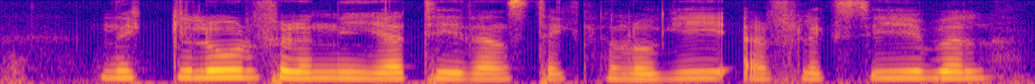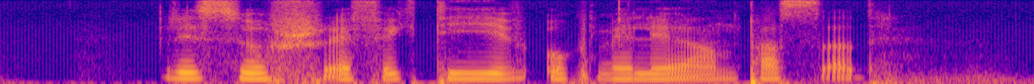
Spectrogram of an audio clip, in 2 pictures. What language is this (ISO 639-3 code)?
swe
